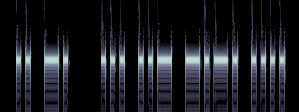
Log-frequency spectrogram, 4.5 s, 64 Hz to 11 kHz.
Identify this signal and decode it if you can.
Morse code, heard as a keyed tone, about 17 wpm, 700 Hz. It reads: IN SUCH
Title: Sentences from Top 1000 Words - Review Part 2 - 17wpm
